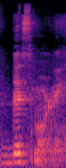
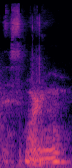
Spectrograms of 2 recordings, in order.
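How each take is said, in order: First: Said in the usual way. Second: Breathy whispered repeat. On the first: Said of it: "this morning. whisper". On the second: Shown as a demonstration. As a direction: drop to a hushed whisper.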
